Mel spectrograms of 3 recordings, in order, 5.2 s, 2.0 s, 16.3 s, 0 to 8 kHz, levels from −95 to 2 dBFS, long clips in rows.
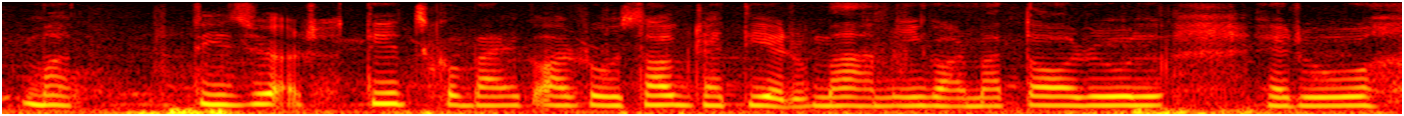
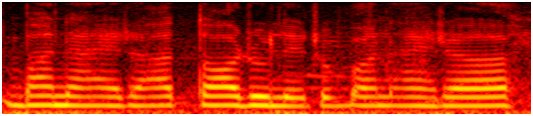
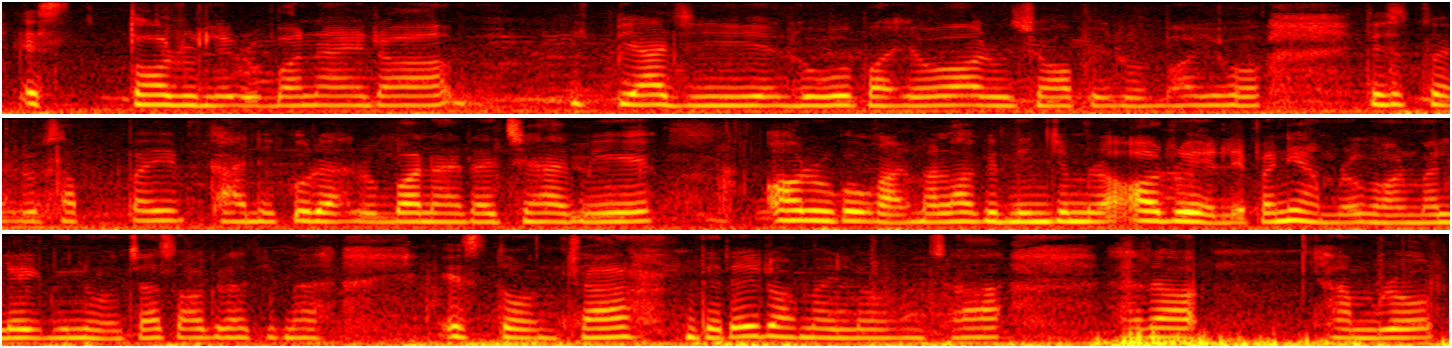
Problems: constant background noise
